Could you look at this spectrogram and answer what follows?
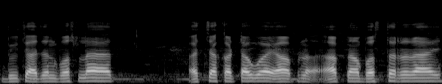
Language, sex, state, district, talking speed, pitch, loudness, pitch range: Halbi, male, Chhattisgarh, Bastar, 190 wpm, 140 Hz, -24 LUFS, 135-150 Hz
